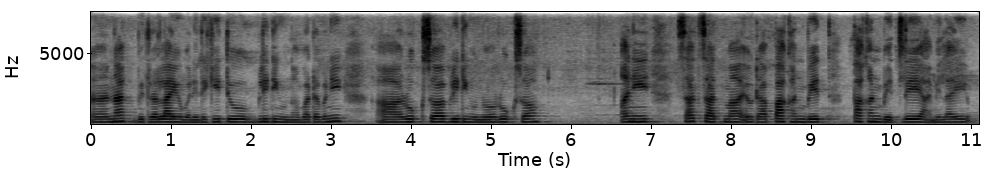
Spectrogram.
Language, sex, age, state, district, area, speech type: Nepali, female, 18-30, West Bengal, Darjeeling, rural, spontaneous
